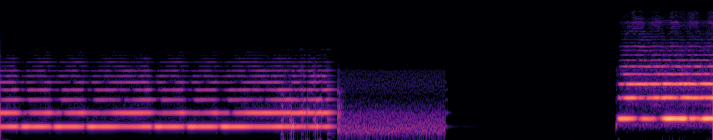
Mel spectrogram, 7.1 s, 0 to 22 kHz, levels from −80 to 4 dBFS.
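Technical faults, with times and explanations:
2.81–3.23 s, repeated packet loss (robotic sound): a run of short holes, none longer than 20 ms, is each patched by stretching the preceding sound, so 120 ms of the 0.42 s span (roughly 29%) is filler. That gives a choppy stutter.
3.27–4.47 s, long network dropout: for 1.18 s the original sound is gone, replaced entirely by a drawn-out continuation of what came just before, never falling to silence, before normal audio resumes. This is likely a network outage masked by concealment, with the lost stretch never recovered.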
